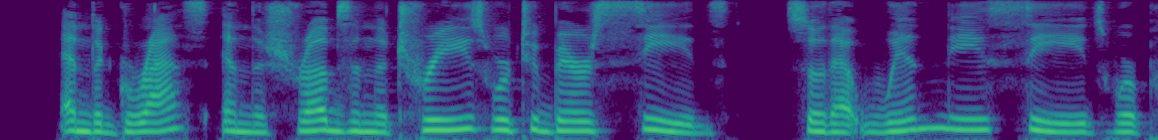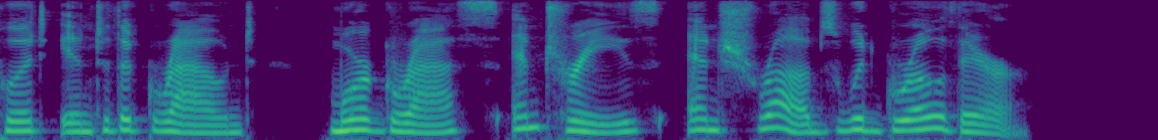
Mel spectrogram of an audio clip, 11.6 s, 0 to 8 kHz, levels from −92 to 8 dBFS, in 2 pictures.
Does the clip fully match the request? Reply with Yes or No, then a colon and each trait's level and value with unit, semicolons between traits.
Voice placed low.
No: high, 200 Hz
